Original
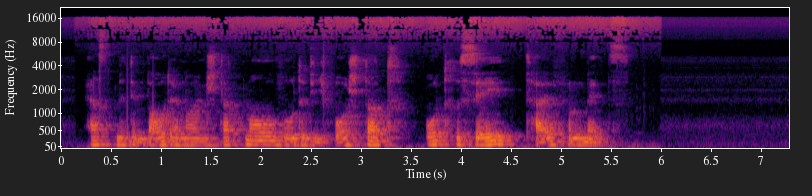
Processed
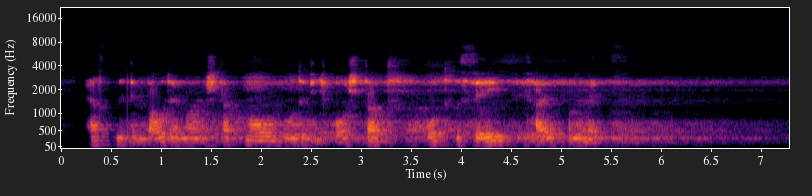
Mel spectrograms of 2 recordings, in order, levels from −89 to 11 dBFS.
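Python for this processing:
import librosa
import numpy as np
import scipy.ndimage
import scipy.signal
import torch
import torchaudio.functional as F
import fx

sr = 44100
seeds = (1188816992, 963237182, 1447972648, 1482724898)

y = scipy.signal.sosfilt(scipy.signal.butter(2, 300.0, 'highpass', fs=sr, output='sos'), x)
y = 10.0 ** (-13.5 / 20.0) * np.tanh(y / 10.0 ** (-13.5 / 20.0))
y = fx.lowpass_res(y, sr, hz=2500.0, q=15.0)
y = fx.echo_diffused(y, sr, ms=466, feedback_pct=58, wet_db=-9.5)
y = fx.spectral_expand(y, sr, expansion=1.5)
y = F.gain(torch.from_numpy(y), 3.5).numpy()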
